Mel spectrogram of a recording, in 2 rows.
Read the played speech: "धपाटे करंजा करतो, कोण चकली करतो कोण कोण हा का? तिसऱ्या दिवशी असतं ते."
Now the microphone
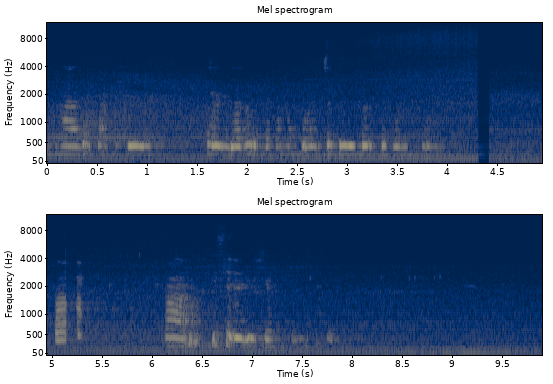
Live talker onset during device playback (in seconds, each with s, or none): none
